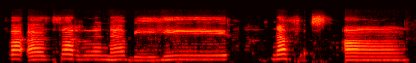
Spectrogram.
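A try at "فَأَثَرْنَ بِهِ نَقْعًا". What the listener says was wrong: fasarna bihi bukan naf ya. Kol-kolah sugro.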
